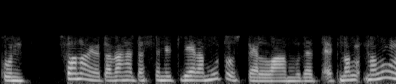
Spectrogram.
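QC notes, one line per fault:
Throughout: tandem speech coding. The speech passed through G.729A, then G.711 A-law, then G.723.1. Each coder after the first re-encoded the previous one's degraded output, giving rough, warbly, muffled speech with nothing above 3.7 kHz.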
